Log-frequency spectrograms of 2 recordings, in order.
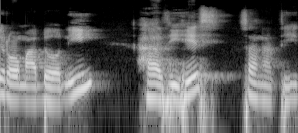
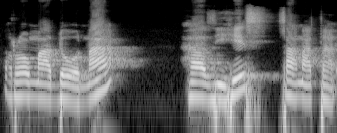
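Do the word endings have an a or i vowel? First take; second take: i; a. First: The word endings carry an i vowel. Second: The word endings carry an a vowel. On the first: The words are in a possessive construction. "Kalau mudhof ilaih majrur lagi kasroh lagi" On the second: The words follow a different grammatical analysis. "fathah ... dua-duanya fathah"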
